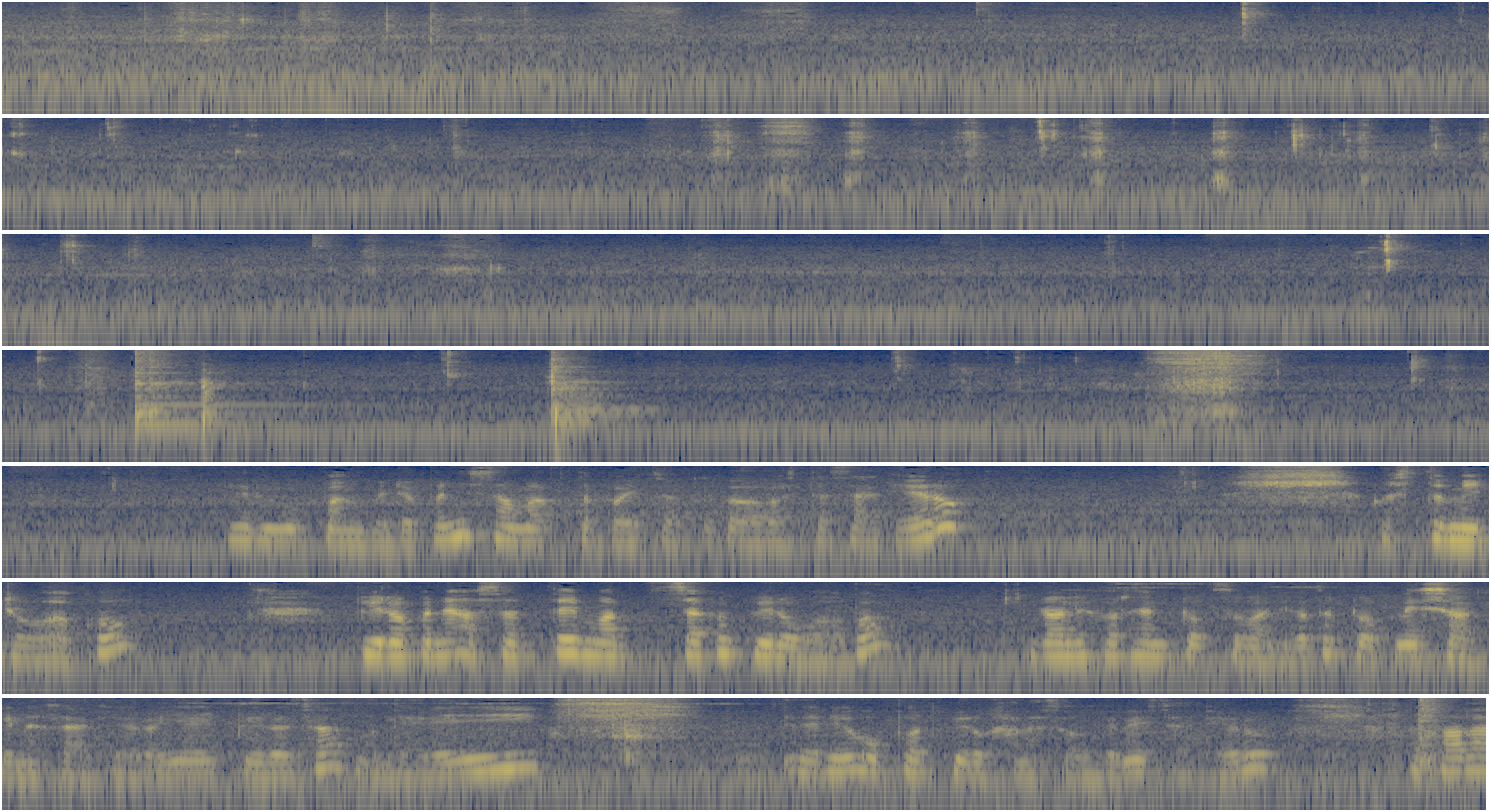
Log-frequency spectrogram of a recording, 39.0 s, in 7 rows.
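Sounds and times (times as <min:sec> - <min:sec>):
steady low hum: 0:00.0 - 0:39.0
person chewing: 0:00.2 - 0:03.8, 0:04.6 - 0:13.1.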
